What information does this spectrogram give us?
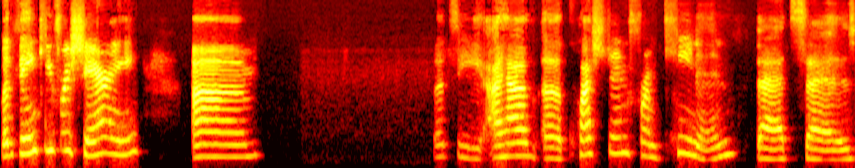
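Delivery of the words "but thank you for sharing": choked-up, high voice, holding back tears. Thanking a listener for sharing that they are doing better, holding back tears. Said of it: "I'm not gonna cry".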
